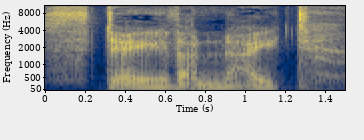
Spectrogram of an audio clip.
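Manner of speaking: unsettling, creepy growl, rough and creaky. Describing a film scene, acting out a man's line to Tina with a growl. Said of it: "and growls".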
